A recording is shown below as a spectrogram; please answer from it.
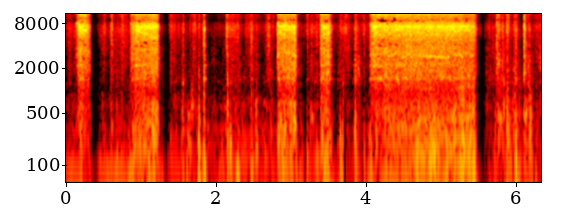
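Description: Cordless drill driving a 4-5/8 inch hole saw into plywood, grinding and scraping in short stop-start bursts, then one longer steady cut near the end.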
